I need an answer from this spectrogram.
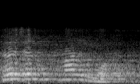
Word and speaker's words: Belgian Malinois: For the correct pronunciation. Belgian Malinois.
